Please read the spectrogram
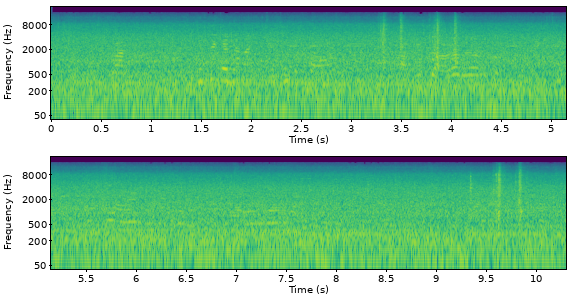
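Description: Steady rushing background noise, even throughout, with faint indistinct voices and a few light clicks about four seconds in and near the end.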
